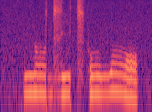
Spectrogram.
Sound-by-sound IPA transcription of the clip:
n ɔ d͡z i t͡sʼ o β ɔ

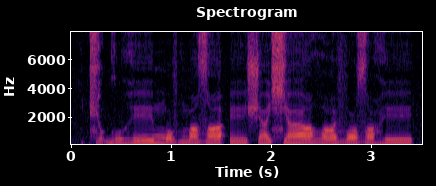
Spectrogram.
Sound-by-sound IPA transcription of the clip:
t͡ɕ ɔ ɡ o ɦ eː m ɔ v m a zˤ a ʔ eː ʃ a ɕ aː ðˤ eː v ɔ zˤ ɑ ɦ eː

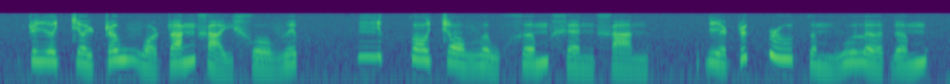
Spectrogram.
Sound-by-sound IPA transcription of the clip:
ʈ i˧ ə̯ c ə˨˩ j ʈ ə˧ w v ɔ˨˩˨ ʈ a˧˥ ŋ x a˨˩˨ j x o˨˩ v e˦˥ p̚ | ɲ ə˦˥ k̚ t̪ ɔ˧ c ɔ˨˩ v ə˨˩˨ w x ə˧˥ m x ɛ˨˩ ŋ x a˨˩ n | ɗ i˨˩ ə̯ ʈ ɨ˦˥ k̚ ɹ u˧ t̪ ə˨˩ m v u˧ l əː˨˩ ɗ ə˧˥ m

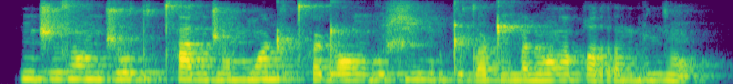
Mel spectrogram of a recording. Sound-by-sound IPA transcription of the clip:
n d͡ʒ i z ɔ̃ n d͡ʒ o d y t̪ʰ a n d͡ʒ õ m b ɔ̃ ɖ o t̪ʰ ʌ ɖ ɔ ŋ ɡ o ɕ i m b ʏ ʈ ʏ d ɒ ʈ ĩ m a ɳ ɔ̃ l õ q ɔ r ʌ m b y n z õ

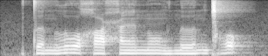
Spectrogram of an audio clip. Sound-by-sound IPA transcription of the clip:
t ɜ n l o χ ɑ ħ ɛ̃ n õː ɡ n əː n ɡ͡ǀ ɔ

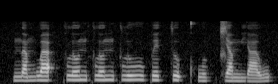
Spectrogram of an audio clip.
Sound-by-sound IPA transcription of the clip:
n a˦˥ m w a˦˥ ʔ k l o˥˩ n k l o˥˩ n k l uː˥˩ p e˥˩ k̚ s u˥˩ ʔ kʰ w u˨˩ k̚ t͡ɕ a˧ m j a˩˦ w

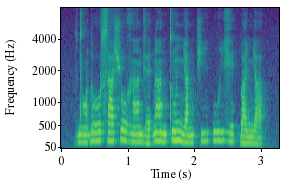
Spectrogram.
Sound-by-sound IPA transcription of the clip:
d ɔ̃˨ ɗ oː˧ s a˧ ʃ o˦˨ ɣ ã˧ ɡ ɛ˨ ɗ ã˦˨ n t ũ˦ ɲ a˧ n t͡ʃ i˦ | w i˦ ɣ e˧ ɡ͡b a˨ ɲ a˨

